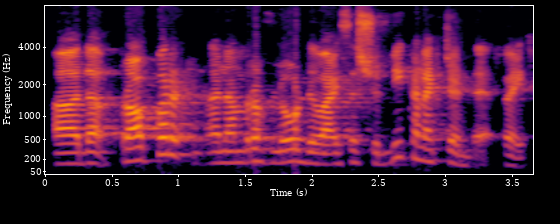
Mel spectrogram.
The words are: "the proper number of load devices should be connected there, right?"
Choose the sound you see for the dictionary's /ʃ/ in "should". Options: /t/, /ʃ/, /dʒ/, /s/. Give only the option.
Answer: /ʃ/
